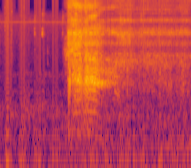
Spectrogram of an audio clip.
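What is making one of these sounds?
A whooshing attack effect sounds in a game.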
